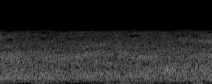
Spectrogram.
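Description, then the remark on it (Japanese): Ocean waves wash steadily against the shore in a continuous, even roar of surf, with no distinct individual breakers standing out and no voices present. “うんやっぱり海はいいな”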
